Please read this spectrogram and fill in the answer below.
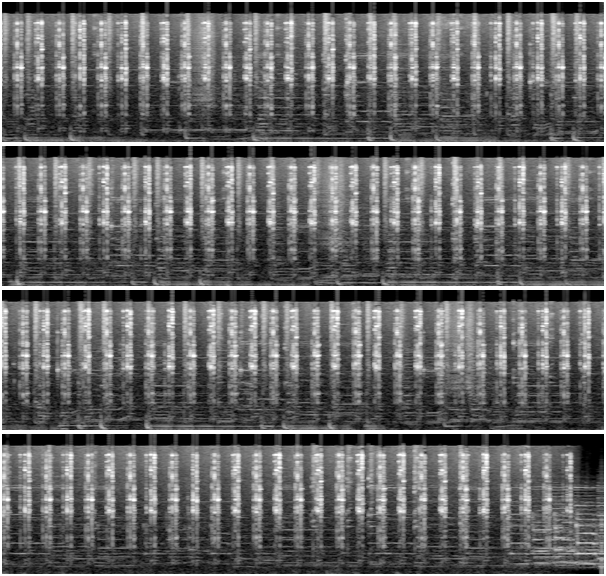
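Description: Clock ticking sound effect of a quiz countdown timer, fast and even, over background music; the music's bass drops out about two-thirds of the way through.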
